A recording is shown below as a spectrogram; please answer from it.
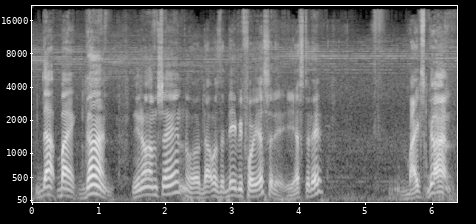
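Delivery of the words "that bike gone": drawn out slowly with a falling end. Shown as a demonstration. Telling about the neighbor's bike, slow and savoring. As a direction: stretch "That bike gone" slow and final.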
